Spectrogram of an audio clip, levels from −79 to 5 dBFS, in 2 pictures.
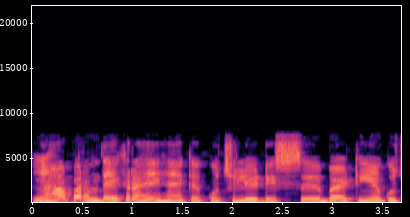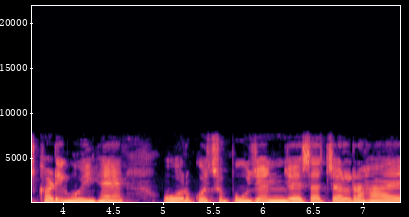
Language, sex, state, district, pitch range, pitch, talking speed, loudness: Hindi, female, Chhattisgarh, Kabirdham, 245-275 Hz, 260 Hz, 170 wpm, -15 LUFS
